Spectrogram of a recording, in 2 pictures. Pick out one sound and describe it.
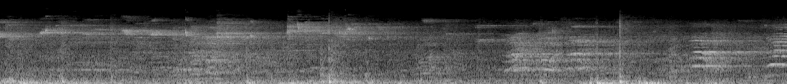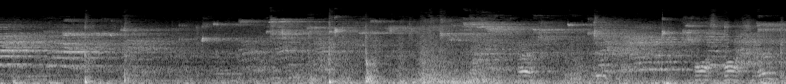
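Players' shoes squeak on the floor of a large echoing hall.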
